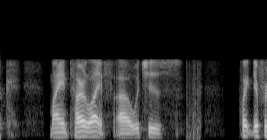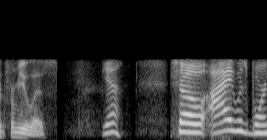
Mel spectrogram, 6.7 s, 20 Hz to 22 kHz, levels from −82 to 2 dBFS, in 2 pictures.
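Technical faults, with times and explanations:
Throughout: Bluetooth CVSD headset codec. The speech is confined to roughly 250 Hz to 3.6 kHz, with nothing audible above that, which fits a 64 kbit/s CVSD voice link. CVSD sends one bit per sample saying only whether the signal goes up or down, with an adapting step size. Loud, fast-changing high content outruns that step and distorts, so s sounds come out scratchy, and a granular hiss sits under the speech. The codec damage is plainly audible.
2.32 to 2.50 s: bit errors on a Bluetooth voice link. Between "life uh which is" and "quite different from you" the speech picks up a brief rushing, crackly noise. Flipped bits on the CVSD link produce it, at an error rate of around a couple of percent. Because every CVSD bit carries the same small weight and its effect decays quickly, the corruption spreads as noise across the stretch rather than as loud clicks.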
